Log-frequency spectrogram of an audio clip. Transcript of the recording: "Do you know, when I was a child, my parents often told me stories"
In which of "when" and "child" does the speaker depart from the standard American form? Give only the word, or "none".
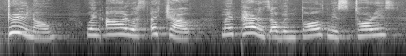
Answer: none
